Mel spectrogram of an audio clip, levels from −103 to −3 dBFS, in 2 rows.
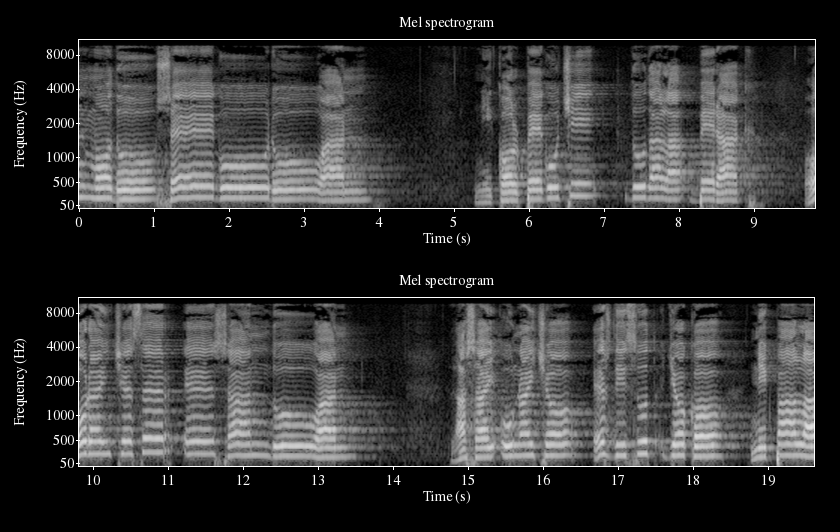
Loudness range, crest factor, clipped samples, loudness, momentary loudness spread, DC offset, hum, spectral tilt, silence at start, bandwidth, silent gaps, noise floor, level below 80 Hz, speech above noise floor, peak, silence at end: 5 LU; 20 dB; under 0.1%; -26 LUFS; 9 LU; under 0.1%; none; -4 dB/octave; 0 s; 10 kHz; none; -70 dBFS; -58 dBFS; 45 dB; -6 dBFS; 0 s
